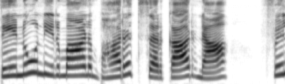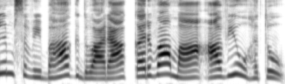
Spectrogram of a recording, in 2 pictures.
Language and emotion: Gujarati, neutral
